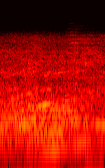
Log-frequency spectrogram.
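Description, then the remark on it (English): An old-model car engine rumbles steadily with a broad, rough motor noise as the car drives away and disappears around a bend, holding at a fairly constant, moderate loudness for the short stretch, with no voices present. “I caught the last three numbers on the license plate before it disappeared around a bend.”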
